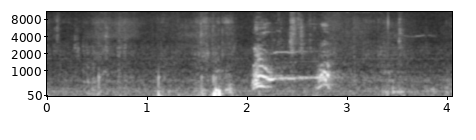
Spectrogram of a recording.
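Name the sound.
hunting dogs barking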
